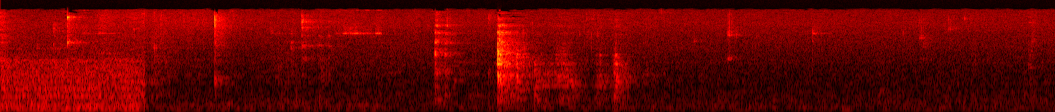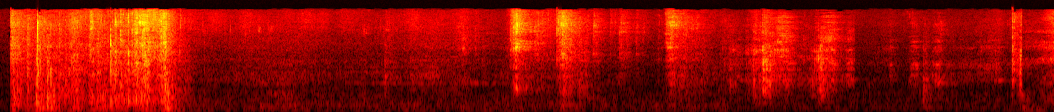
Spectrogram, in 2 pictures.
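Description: Quiet clicks of chopsticks and tableware on a wooden dining table, broken about five seconds in by a loud clunk and rustle lasting about a second, as a glass bottle is set down on the table right by the microphone. More small clicks of chopsticks on dishes follow near the end.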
